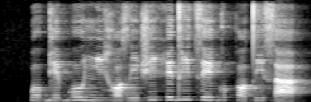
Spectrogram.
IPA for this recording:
k͡p o˨ ɡ e˨ b oː˦˨ ɲ i˨ ɣ ɔ˨ z ĩ˨ ʃ i˦ h e˦ d iː˦ t͡s eː˦ ɡ o˦ k ɔ˨ t i˦ s a˨

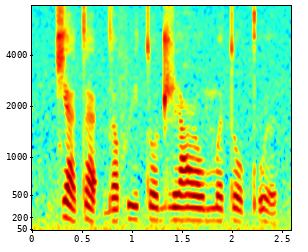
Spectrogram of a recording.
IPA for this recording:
t͡ɕ æ˧˩˧ t æ˩ ʔ d ɐ˧˩˧ f i˧ t o˧ d ʐ i˧ ʕ o˧ m ə˧ t o˧˩˧ kʷʼ ɘ˧˩˧

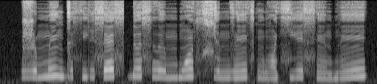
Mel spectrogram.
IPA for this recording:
ʐ ə m ẽ ɡ ɘ s j i s æ s ɗ ə s ð ɘ m b ɔ̃ s ɕ ə n z ẽ s ŋ ɡ ɔ̃ sʲ e s ẽ b ẽ

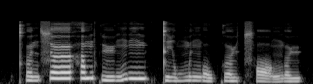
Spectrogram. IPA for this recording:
kʰ ɵ˨ n s œː˥ h ɐ˥ m k yː˨ ŋ ɪ˥ ŋ n̪ ɪ˥ k̚ t̪ iː˨ w m ɪ˨ ŋ o˨˩ w k ɵ˨ ɥ t͡sʰ ɔː˨˩ ŋ ɵ˨ ɥ

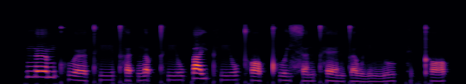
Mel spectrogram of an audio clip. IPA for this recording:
n̪ œː˥ m kʷʰ œː˨˩ t̪ʰ iː˨ t̪ʰ ɐ˨ t̚ ŋ ɐ˧ p̚ t̪ʰ iː˨˧ w p aː˥ j pʰ iː˨˧ w t̪ʰ ɔː˨˥ p̚ kʷʰ ɐ˧ j s ɐ˨˥ n t̪ʰ ɛː˨˩ n t̪ ɐ˨˩ w iː˨˩ n n̪ uː˨˥ k̚ h ɪ˨ k̚ t̪ʰ ɔː˨˥ k̚

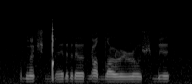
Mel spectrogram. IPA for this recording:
dˤ ĩ ʃ ɡ͡ǃ ɛ r ə ɠ ə dˤ ɪ ɭ ʏ ɭ o ʃ ɓ ɪ

